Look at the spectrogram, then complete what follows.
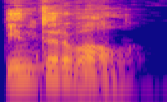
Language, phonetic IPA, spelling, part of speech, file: Russian, [ɪntɨrˈvaɫ], интервал, noun, Ru-интервал.ogg
- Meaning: 1. interval, space (a distance in space or time) 2. interval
